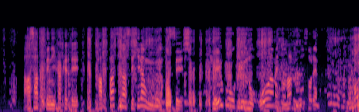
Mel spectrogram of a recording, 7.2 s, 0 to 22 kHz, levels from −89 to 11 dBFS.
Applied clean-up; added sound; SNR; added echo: classical method spectral subtraction.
